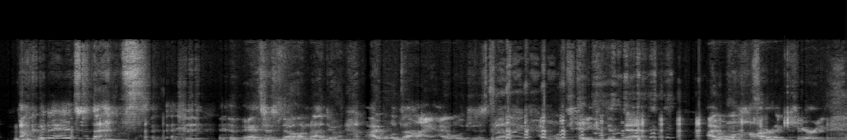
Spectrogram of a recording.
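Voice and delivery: high, laughing, protesting tone.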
